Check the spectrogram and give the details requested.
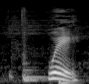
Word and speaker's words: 왜: word number 88 way way this is pronounced as a one-syllable word pronounce it with me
